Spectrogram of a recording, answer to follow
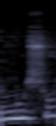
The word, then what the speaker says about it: Muxu: Mais je vais vous l'écrire en description parce que Mouchou, ça s'écrit M-U-X-U.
